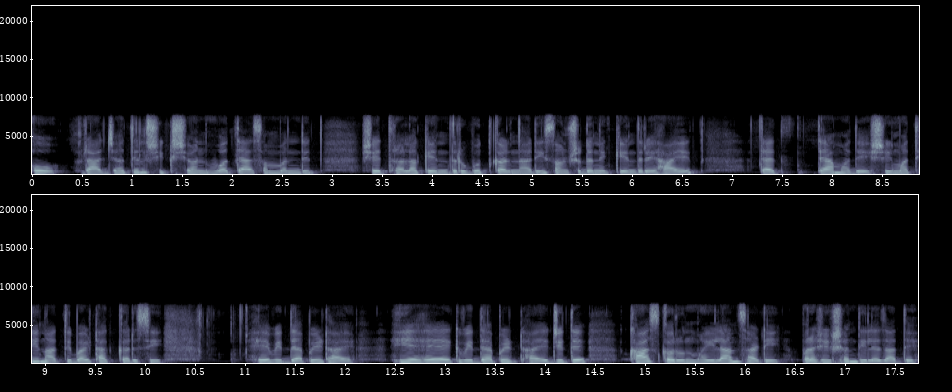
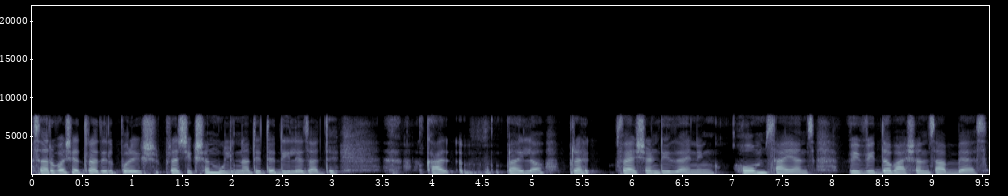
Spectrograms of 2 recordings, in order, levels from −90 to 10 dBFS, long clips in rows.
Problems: none marked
